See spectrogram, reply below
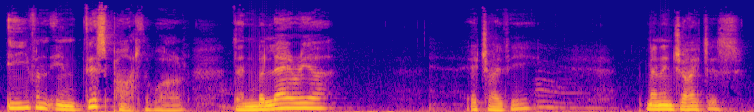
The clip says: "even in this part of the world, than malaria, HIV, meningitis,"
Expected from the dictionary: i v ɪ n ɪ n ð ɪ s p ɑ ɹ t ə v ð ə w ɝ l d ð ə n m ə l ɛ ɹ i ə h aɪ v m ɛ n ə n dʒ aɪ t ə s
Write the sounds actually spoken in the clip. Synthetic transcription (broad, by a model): i v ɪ n ɪ n ð ɪ s p ɑ ɹ t ə v ð ə w ɝ l d ð ə n m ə l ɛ ɹ i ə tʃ aɪ v m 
